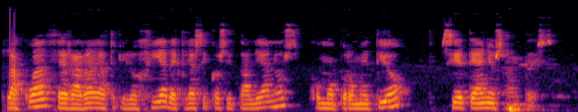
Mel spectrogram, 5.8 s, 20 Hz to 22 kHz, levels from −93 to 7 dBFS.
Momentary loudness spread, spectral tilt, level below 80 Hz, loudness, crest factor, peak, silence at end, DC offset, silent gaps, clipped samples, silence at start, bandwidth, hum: 10 LU; -5 dB/octave; -50 dBFS; -19 LUFS; 16 dB; -2 dBFS; 0.25 s; under 0.1%; none; under 0.1%; 0.1 s; 9.6 kHz; none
